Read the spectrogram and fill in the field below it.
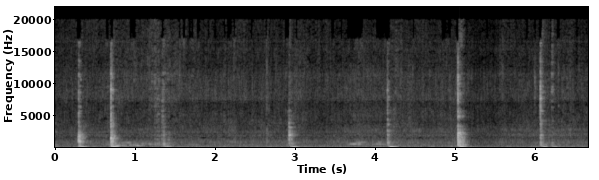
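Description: Chicken pepper dry being stirred in a pan, with a spoon scraping and tapping in sharp, spaced strokes over a low steady sizzle.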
